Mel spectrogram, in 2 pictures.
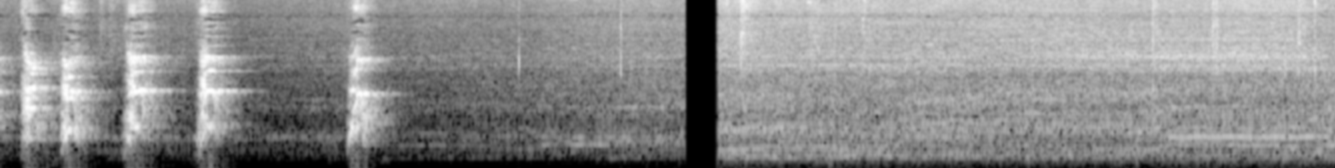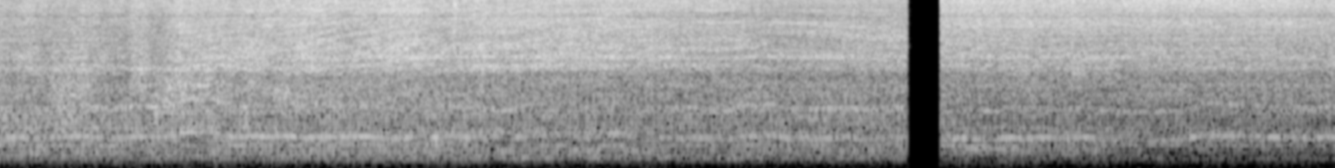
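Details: A Lhasa Apso puppy named Cookie, five months old, reacts indoors to an Ecovacs Deebot robot vacuum it has never seen. It opens with five quick, yappy barks over about three seconds, then the vacuum's continuous hum takes over.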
